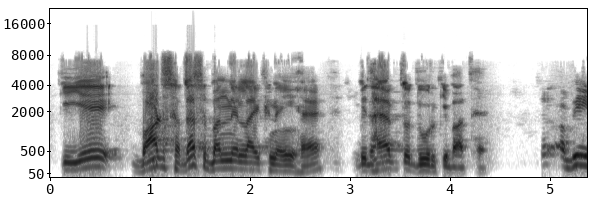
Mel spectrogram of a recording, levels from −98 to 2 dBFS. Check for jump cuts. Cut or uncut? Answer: uncut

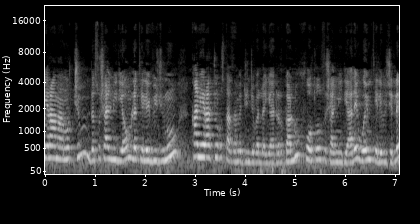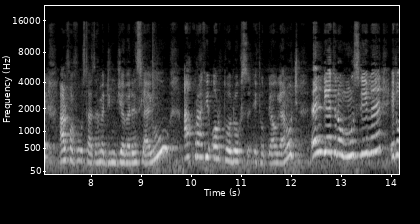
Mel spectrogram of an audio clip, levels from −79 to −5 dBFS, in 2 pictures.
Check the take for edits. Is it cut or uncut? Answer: uncut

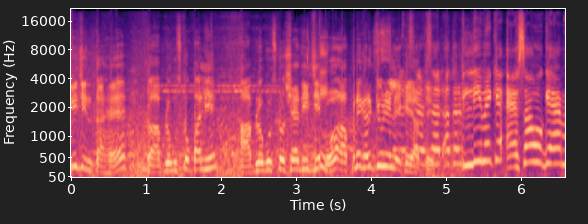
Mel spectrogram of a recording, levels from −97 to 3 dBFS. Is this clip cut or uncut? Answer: cut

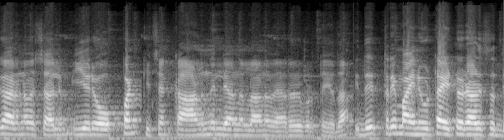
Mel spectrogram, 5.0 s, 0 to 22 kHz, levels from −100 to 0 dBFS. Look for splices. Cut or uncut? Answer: cut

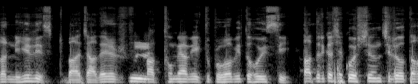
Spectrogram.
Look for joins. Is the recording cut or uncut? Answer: cut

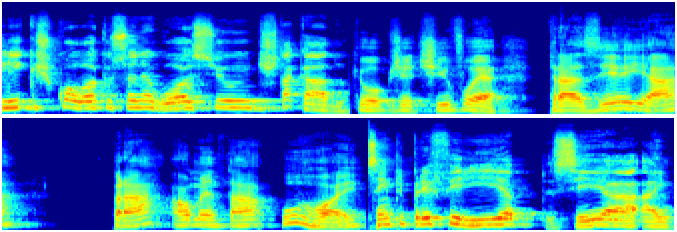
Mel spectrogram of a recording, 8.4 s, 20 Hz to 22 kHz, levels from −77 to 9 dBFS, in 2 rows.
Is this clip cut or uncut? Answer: cut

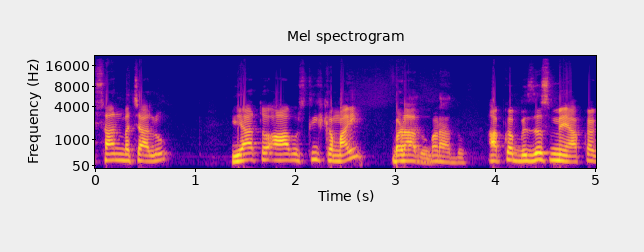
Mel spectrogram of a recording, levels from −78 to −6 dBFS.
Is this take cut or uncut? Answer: uncut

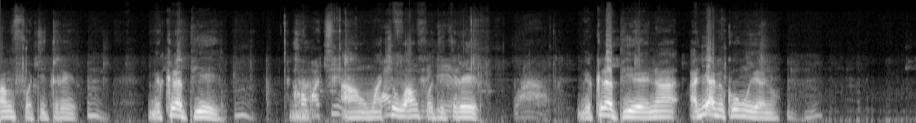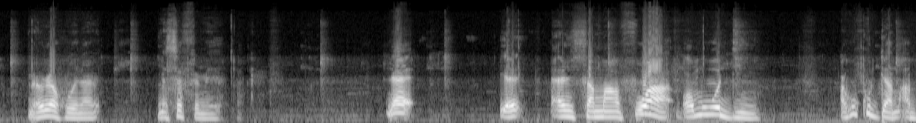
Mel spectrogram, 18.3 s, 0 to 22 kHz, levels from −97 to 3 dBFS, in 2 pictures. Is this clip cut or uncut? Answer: uncut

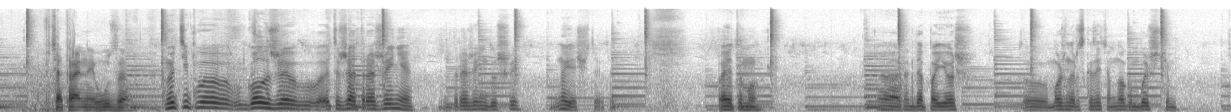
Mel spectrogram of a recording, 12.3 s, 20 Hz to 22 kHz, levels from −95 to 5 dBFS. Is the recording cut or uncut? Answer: cut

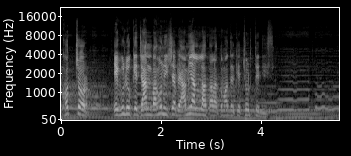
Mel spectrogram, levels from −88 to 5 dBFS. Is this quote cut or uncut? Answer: uncut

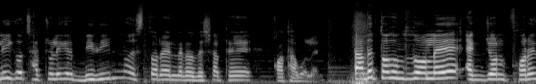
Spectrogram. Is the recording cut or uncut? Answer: cut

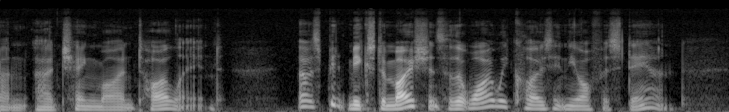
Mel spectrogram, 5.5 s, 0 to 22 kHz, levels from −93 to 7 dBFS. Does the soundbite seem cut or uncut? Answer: cut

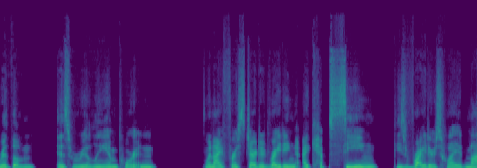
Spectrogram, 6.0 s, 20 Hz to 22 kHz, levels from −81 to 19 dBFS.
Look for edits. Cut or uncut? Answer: cut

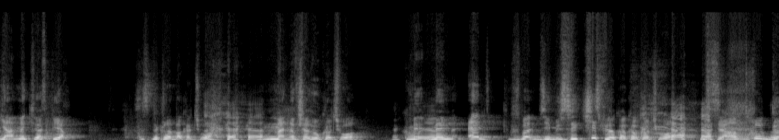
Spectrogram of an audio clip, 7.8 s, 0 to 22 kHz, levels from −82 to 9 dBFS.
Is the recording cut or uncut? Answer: uncut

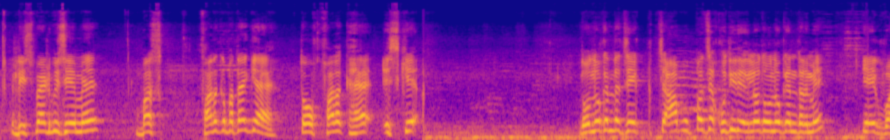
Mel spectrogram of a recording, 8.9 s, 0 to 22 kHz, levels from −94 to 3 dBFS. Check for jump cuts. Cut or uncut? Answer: cut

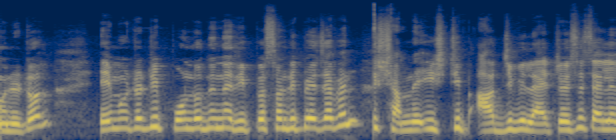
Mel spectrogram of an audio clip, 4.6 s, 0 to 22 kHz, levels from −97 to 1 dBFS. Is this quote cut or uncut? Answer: cut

